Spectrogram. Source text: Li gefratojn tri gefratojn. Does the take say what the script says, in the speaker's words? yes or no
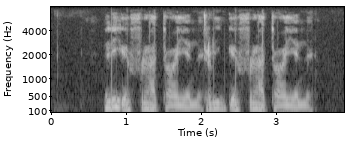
yes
